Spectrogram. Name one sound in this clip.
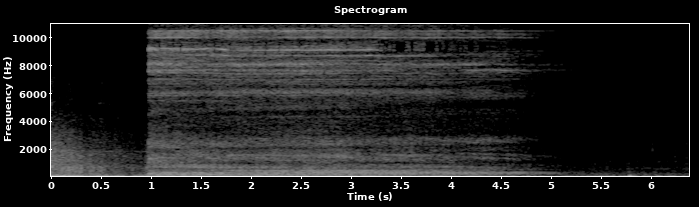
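A drone's propellers buzz steadily overhead.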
